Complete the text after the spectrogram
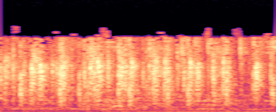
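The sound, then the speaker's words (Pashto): A group of people clapping hands in honour of a speaker at a public gathering, a brief burst of brisk, uneven claps that pulse in quick surges for about two seconds. “په افتخاري لاسونه وپړکوئ”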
